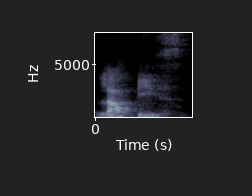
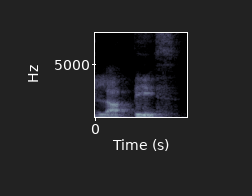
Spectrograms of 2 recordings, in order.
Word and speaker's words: lápiz: The tilde, which is this accent mark, lets you know that that is a syllable that should be stressed instead. So in a word like lápiz, it ends with this consonant, so it should be lápiz. But it's telling you here that you have to stress the A instead.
